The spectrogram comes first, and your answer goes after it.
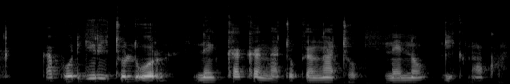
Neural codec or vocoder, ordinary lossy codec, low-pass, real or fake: none; none; none; real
